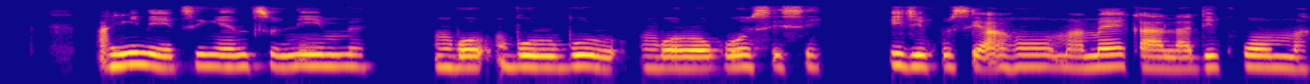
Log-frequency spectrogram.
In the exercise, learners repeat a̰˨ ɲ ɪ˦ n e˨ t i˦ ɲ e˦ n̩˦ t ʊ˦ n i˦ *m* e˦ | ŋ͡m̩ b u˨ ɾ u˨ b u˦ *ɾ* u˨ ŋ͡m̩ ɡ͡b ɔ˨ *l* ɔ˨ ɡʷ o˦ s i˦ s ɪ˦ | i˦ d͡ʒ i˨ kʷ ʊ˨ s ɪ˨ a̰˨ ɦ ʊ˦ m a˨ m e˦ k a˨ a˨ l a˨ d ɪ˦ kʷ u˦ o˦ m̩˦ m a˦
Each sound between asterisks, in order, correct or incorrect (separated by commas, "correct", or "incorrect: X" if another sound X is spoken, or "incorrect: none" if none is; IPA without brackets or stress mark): correct, correct, incorrect: ɾ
